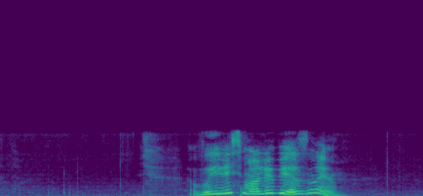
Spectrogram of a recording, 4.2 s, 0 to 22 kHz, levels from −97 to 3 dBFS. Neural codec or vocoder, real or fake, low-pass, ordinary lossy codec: codec, 16 kHz, 16 kbps, FreqCodec, smaller model; fake; 7.2 kHz; none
